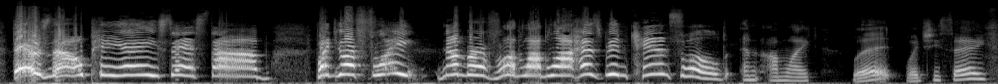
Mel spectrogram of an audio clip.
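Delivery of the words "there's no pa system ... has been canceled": very high, shouted announcer-style voice. Retelling a canceled flight, the speaker imitates a uniformed woman shouting. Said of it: "she's shouting".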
